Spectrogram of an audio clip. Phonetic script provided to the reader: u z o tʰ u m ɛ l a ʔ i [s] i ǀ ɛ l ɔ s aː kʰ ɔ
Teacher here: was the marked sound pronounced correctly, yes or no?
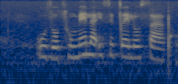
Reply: yes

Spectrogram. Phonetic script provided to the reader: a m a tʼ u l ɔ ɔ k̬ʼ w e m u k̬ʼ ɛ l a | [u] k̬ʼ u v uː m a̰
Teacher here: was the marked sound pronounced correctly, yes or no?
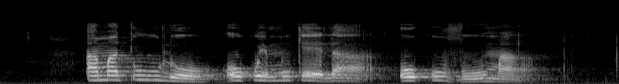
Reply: no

